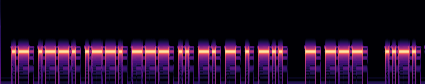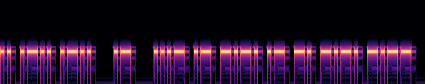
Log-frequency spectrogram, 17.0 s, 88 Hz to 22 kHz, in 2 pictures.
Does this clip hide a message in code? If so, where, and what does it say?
Yes: Morse code from 0.2 to 16.7 s, heard as a keyed tone, about 18 wpm, 750 Hz. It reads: APPOINTED TO FILL A VACANCY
